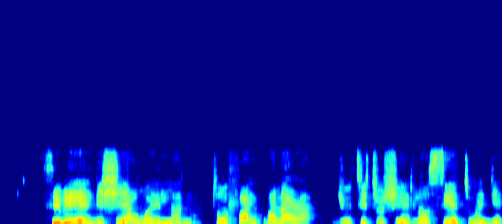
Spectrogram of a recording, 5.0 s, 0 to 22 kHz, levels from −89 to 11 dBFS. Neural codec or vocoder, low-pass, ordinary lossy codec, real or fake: none; 7.2 kHz; Opus, 64 kbps; real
